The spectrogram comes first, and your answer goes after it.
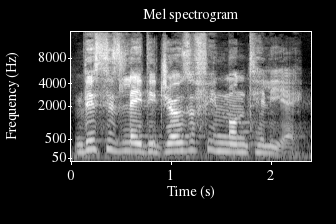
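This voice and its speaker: An actress playing a stern, commanding warrior seeker in a video game, speaking in a formal, firm manner. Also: female voice, mid-range voice, expressive, normal speed, fairly bright tone, in a large hall, faint music behind. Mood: grave, formal. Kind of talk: video game cutscene acting.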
